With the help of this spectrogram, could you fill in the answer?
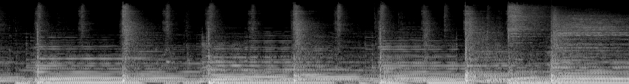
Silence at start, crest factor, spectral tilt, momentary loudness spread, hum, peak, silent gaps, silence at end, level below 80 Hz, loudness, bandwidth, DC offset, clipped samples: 0 s; 16 dB; -7 dB/octave; 5 LU; none; 0 dBFS; none; 0 s; -22 dBFS; -18 LUFS; 18 kHz; under 0.1%; under 0.1%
